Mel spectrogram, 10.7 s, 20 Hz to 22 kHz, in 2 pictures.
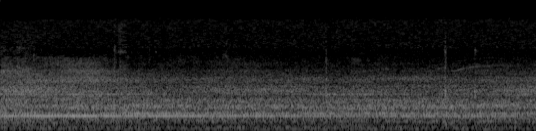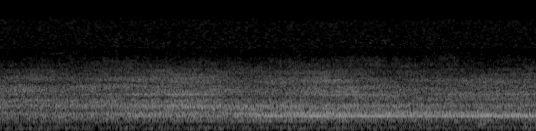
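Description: A Qatar Airways Airbus A350 taxiing at Manchester Airport gives a steady distant jet engine whine and broad rumble that continues evenly throughout, with no talk over it.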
